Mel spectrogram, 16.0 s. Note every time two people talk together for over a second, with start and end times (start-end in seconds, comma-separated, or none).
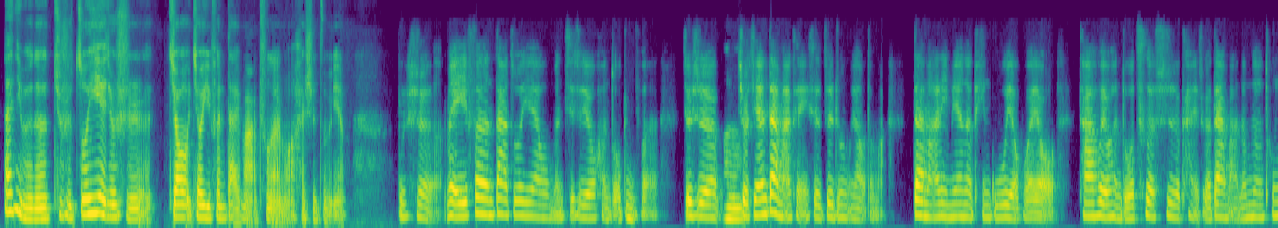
none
